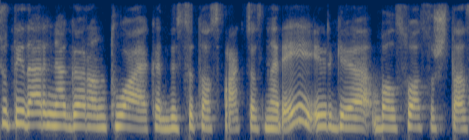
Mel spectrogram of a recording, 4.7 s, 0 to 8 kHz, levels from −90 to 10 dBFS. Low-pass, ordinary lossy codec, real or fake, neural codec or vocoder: 7.2 kHz; AAC, 48 kbps; real; none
